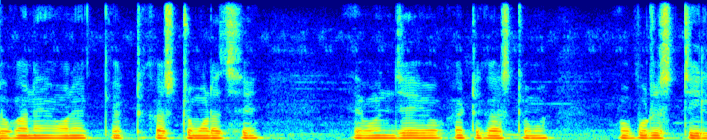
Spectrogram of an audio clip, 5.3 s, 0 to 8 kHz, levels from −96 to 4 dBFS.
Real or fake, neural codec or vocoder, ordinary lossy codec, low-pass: real; none; none; none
